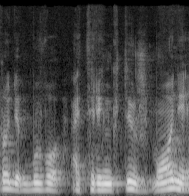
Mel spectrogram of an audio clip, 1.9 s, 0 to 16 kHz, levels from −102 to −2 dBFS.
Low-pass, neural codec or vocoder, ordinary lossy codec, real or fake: 14.4 kHz; none; AAC, 96 kbps; real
